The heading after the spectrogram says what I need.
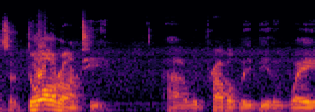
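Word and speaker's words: δῶρόν τι: For the most part, we'll just keep on accenting the original accent. So doronti would probably be the way to do it in our kind of modern pronunciation of Greek.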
